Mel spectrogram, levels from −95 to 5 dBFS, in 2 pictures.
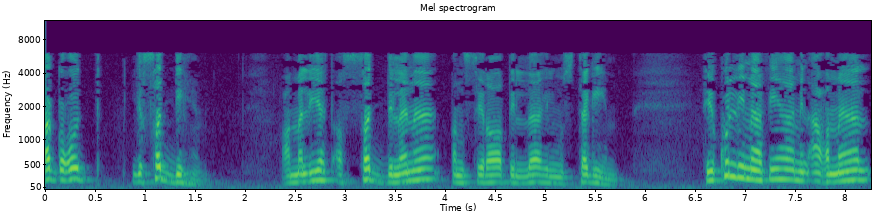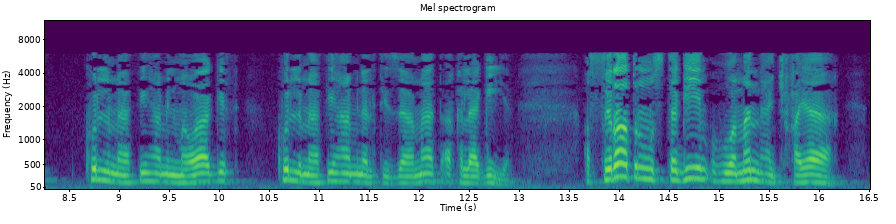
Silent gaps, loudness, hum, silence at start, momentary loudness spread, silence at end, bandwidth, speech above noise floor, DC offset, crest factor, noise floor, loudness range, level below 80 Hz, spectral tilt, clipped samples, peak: none; -21 LUFS; none; 0 s; 10 LU; 0.35 s; 6.4 kHz; 34 dB; under 0.1%; 22 dB; -54 dBFS; 5 LU; -56 dBFS; -5.5 dB/octave; under 0.1%; 0 dBFS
